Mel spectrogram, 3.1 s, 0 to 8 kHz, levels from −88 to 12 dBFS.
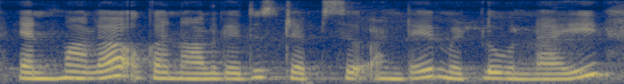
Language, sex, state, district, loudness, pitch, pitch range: Telugu, female, Telangana, Hyderabad, -15 LUFS, 210 Hz, 200-225 Hz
